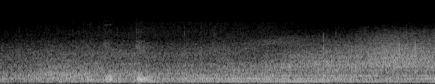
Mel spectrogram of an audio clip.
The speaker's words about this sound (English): Oh, here's an airplane. Can you imagine flying in an airplane over the Grand Canyon?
